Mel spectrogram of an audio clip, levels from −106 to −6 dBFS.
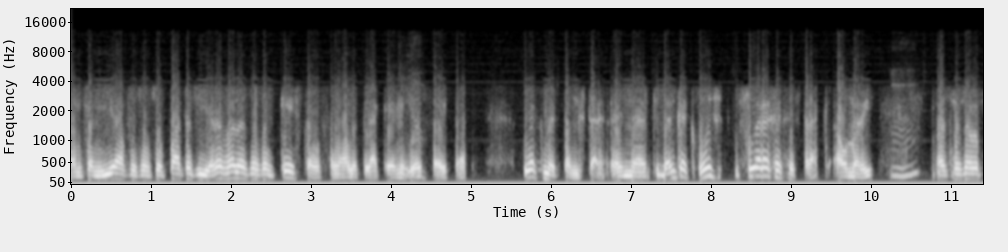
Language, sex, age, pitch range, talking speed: English, male, 50-69, 95-130 Hz, 195 wpm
